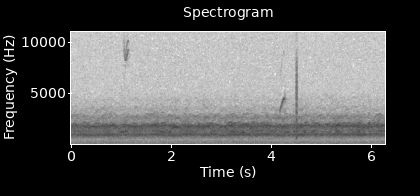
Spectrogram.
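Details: Snow geese massed on a marsh in Richmond near Vancouver, Canada, on Christmas Day 2018, in winter. Countless honking voices merge into a continuous, even roar. A short thin whistle and a single click stand out briefly.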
